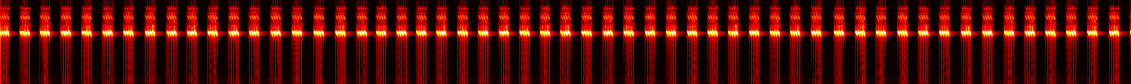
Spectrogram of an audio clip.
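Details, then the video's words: Steady chirping of crickets recorded with a good audio recorder; crisp, shrill pulses follow one another about four times a second in an unbroken, even rhythm against total quiet. "Cricket Chirping Sounds"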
